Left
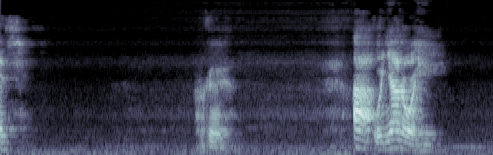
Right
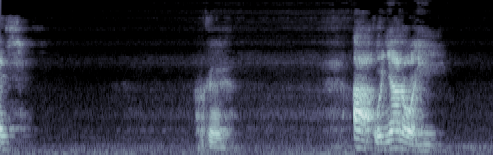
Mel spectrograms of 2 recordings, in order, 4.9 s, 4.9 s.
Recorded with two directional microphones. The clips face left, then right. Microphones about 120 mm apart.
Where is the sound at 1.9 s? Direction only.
25° right (ahead or behind).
